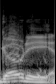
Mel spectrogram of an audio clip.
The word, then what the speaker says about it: Goede: I'm going with Ryland Goede, and that's the official pronunciation, by the way, just to prove to you that I know what it is.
